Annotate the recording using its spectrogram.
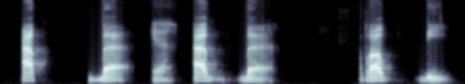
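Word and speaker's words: رَبِّ: R Abba Ya Abba Rabbi Ya bukan RAB rbi tapi Rabbi ya nah jadi dia tidak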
